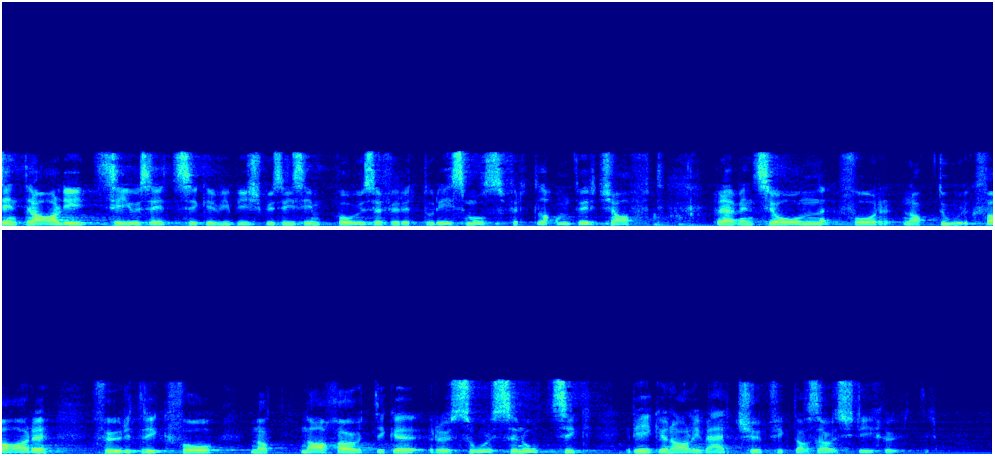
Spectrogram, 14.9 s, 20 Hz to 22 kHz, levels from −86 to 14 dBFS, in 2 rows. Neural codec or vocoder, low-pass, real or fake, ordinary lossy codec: none; 7.2 kHz; real; AAC, 32 kbps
